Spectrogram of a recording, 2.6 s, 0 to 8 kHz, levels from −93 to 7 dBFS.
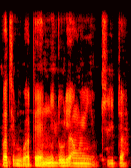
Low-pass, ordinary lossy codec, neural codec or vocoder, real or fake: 7.2 kHz; none; none; real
